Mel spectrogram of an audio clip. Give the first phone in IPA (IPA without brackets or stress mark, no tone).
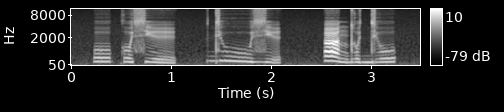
o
